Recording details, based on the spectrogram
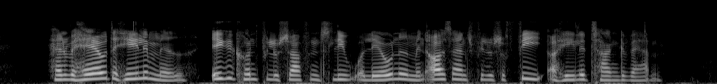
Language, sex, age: Danish, female, 20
